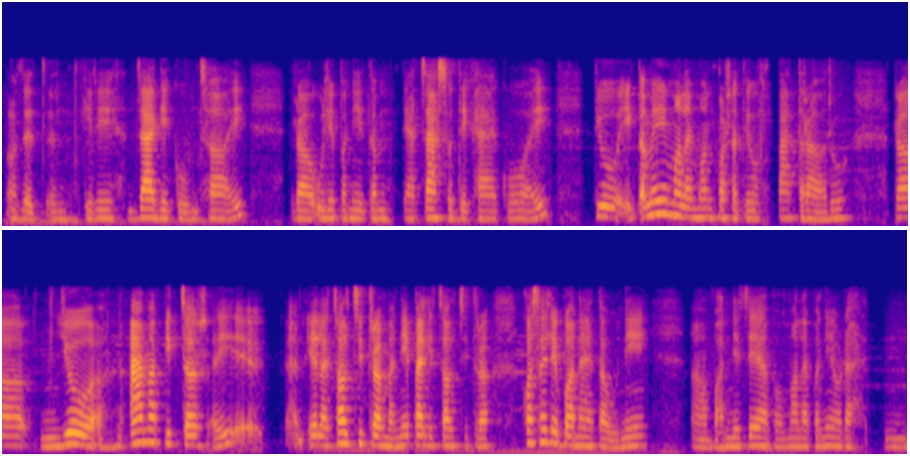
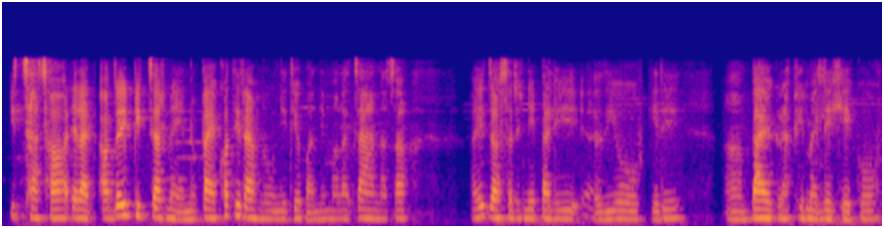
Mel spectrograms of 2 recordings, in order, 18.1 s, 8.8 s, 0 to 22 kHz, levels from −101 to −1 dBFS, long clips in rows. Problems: none marked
